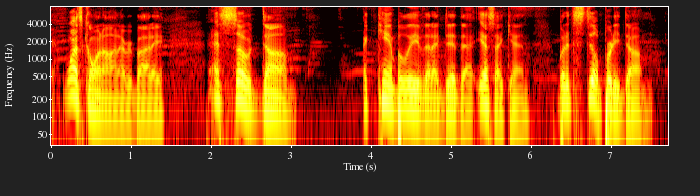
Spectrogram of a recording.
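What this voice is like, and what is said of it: Hoarse, strained voice. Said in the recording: “I'm losing my voice a little bit.”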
